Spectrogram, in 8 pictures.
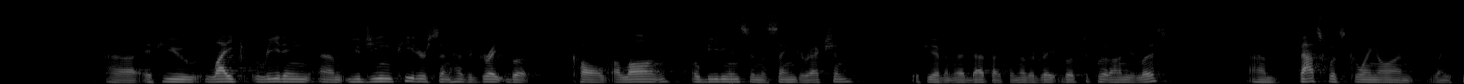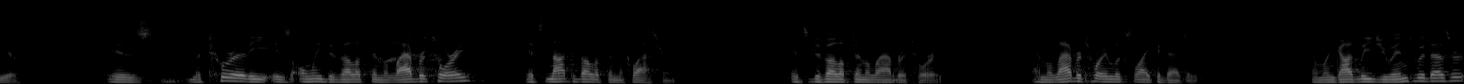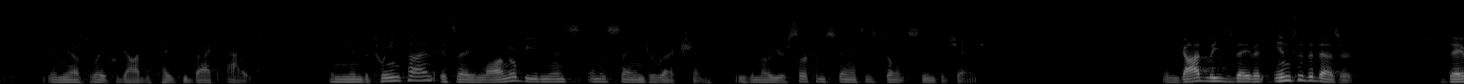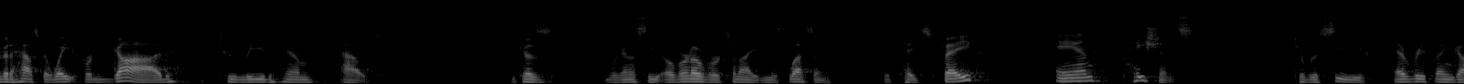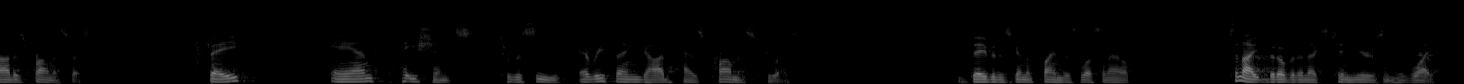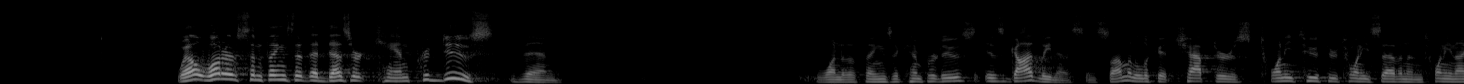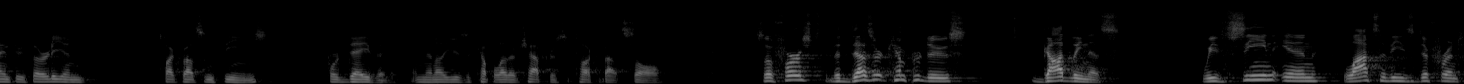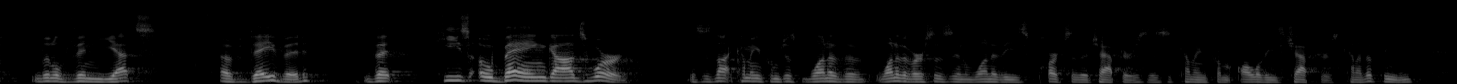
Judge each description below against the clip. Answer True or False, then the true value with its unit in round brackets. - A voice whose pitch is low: True (120 Hz)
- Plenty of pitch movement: False (4.7 semitones)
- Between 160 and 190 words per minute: False (150 wpm)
